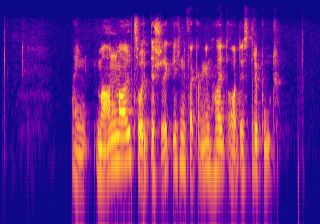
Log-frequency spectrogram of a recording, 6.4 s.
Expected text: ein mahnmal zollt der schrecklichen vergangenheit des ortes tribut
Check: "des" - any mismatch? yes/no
yes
